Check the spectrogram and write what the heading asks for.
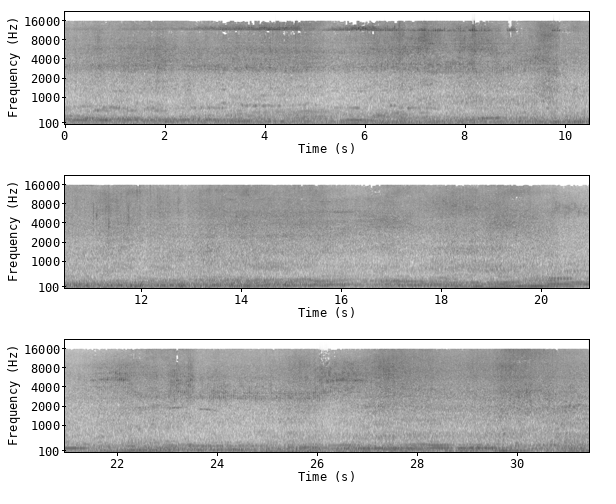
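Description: Engines of slow-moving vehicles, including an ambulance van crawling alongside walkers, running steadily over passing road traffic, with people's voices underneath.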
